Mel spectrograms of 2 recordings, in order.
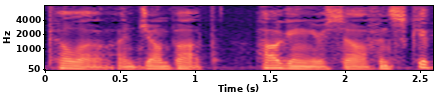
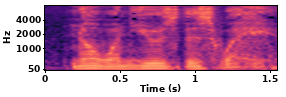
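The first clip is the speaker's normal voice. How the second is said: harsh, rough voice of a beast-man. Bruno leads the man he freed down a dark hidden corridor, harsh Bruno beast-man voice. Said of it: "the beast man said in his harsh voice".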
